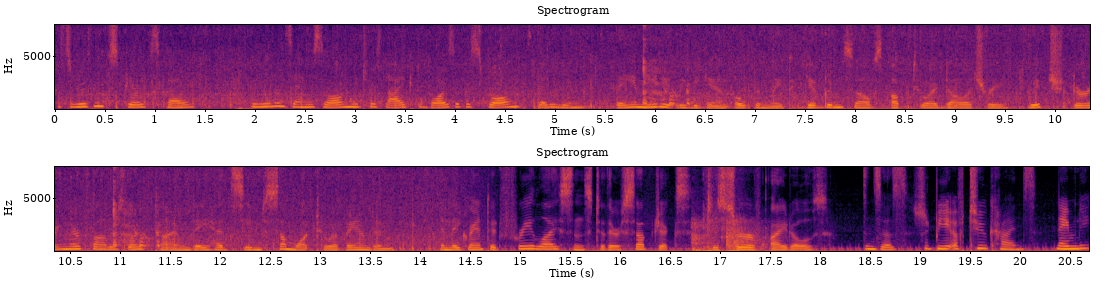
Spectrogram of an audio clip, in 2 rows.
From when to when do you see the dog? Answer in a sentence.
The dog can't be heard in this clip.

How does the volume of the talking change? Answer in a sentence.
The loudness of the talking stays about the same.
